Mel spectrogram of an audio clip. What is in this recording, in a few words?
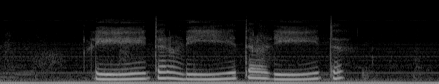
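"lead", spoken word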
